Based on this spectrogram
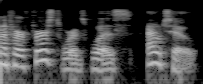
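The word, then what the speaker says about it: Auto: her first words was outto properly pronounced out toe like you stubbed your toe and capitalized of course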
